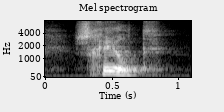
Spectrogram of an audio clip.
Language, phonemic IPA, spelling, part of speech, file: Dutch, /sxeːlt/, scheelt, verb, Nl-scheelt.ogg
- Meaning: inflection of schelen: 1. second/third-person singular present indicative 2. plural imperative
